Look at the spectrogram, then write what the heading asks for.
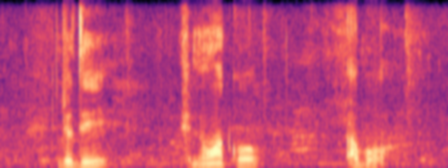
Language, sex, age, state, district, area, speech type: Santali, male, 60+, West Bengal, Paschim Bardhaman, urban, spontaneous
